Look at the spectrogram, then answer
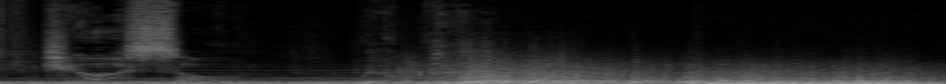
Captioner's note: thunder rumbles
